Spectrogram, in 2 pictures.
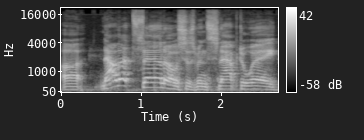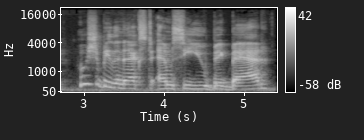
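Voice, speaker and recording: A man hosting and judging an unscripted debate show, speaking in a halting, casual way with informal slang. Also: a little high, big pitch swings, fairly bright tone. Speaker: host and judge of a debate show.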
